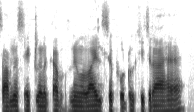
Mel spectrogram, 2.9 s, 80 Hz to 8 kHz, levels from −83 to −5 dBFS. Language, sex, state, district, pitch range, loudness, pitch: Hindi, male, Jharkhand, Deoghar, 100-105 Hz, -18 LUFS, 100 Hz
